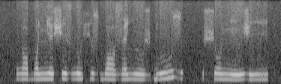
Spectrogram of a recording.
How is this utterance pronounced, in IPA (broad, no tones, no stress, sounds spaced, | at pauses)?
ð ɒ b ɒ ɲ e ʃ i z ð u ç u z b ɒ z æ ʎ l u ʒ ɓ u z | ʃ o ɲ ĩ ʒ i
